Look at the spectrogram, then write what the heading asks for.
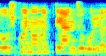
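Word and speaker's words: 天竺: सिंधु को जो है इनकी प्रोनाउंसिएशन वो तियानजू थी।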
